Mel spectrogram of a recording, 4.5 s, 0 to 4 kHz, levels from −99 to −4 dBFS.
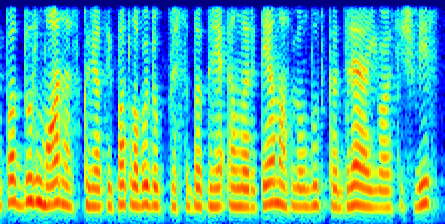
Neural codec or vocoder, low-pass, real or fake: autoencoder, 22.05 kHz, a latent of 192 numbers a frame, VITS, trained on one speaker; 3.6 kHz; fake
